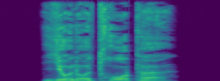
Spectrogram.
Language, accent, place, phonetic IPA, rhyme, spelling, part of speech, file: German, Germany, Berlin, [i̯onoˈtʁoːpə], -oːpə, ionotrope, adjective, De-ionotrope.ogg
- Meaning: inflection of ionotrop: 1. strong/mixed nominative/accusative feminine singular 2. strong nominative/accusative plural 3. weak nominative all-gender singular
